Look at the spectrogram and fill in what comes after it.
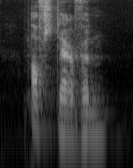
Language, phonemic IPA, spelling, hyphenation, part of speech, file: Dutch, /ˈɑfˌstɛr.və(n)/, afsterven, af‧ster‧ven, verb, Nl-afsterven.ogg
- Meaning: 1. to die off 2. to die out, to die away 3. to decompose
